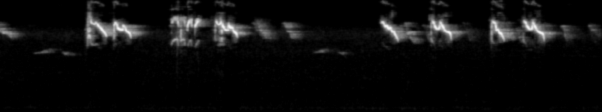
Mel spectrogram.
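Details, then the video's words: Singing white-eye from Central Java, Indonesia: paired bursts of very high, sharp zigzag chirps, about one per second with gaps between them, plus a few faint softer notes, over silence. "masteran burung pleci suara seperti di hutan"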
